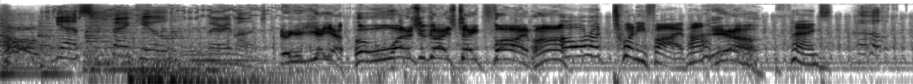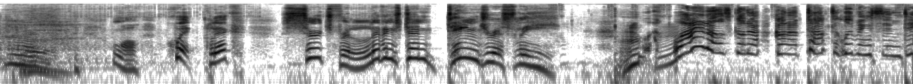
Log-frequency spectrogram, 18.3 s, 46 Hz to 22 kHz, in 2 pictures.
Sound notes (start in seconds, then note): 0.1 dryly; 9.1 sighing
